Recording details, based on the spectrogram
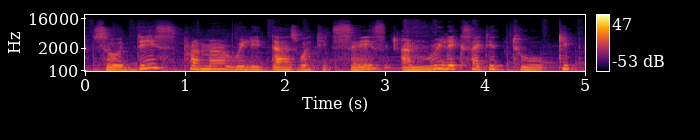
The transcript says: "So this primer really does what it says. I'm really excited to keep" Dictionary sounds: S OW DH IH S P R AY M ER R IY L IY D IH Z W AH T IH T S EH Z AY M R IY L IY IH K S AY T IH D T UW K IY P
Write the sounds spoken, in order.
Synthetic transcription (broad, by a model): S OW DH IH S P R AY M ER R IY L IY D IH Z W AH T IH T S EH Z AY M R IY L IY IH K S AY T IH D T UW K IY P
